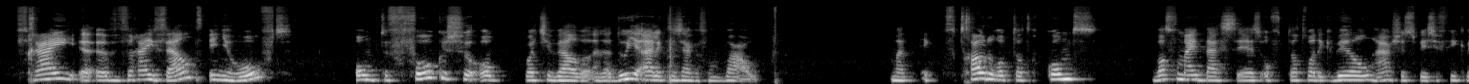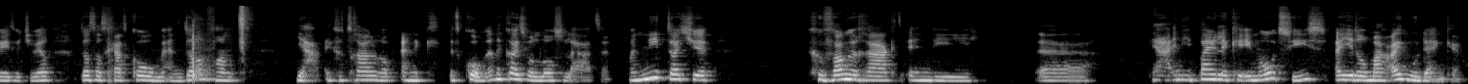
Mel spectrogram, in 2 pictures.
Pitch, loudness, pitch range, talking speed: 195 Hz, -18 LUFS, 180-220 Hz, 190 wpm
